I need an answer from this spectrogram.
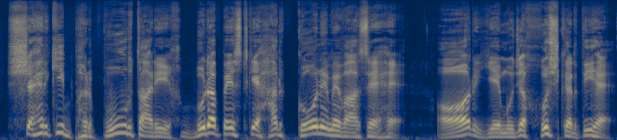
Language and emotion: Urdu, happy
